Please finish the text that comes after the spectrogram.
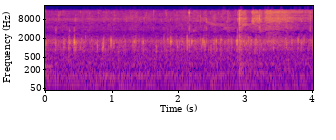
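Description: Mustard seeds and curry leaves sizzle and crackle in hot oil while tempering for bitter gourd sambar. A steady frying hiss runs throughout, with scattered sharp pops from the seeds.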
